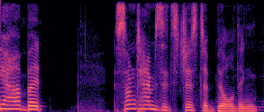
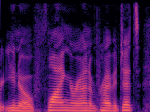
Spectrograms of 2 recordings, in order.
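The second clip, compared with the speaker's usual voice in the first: normal talking voice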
